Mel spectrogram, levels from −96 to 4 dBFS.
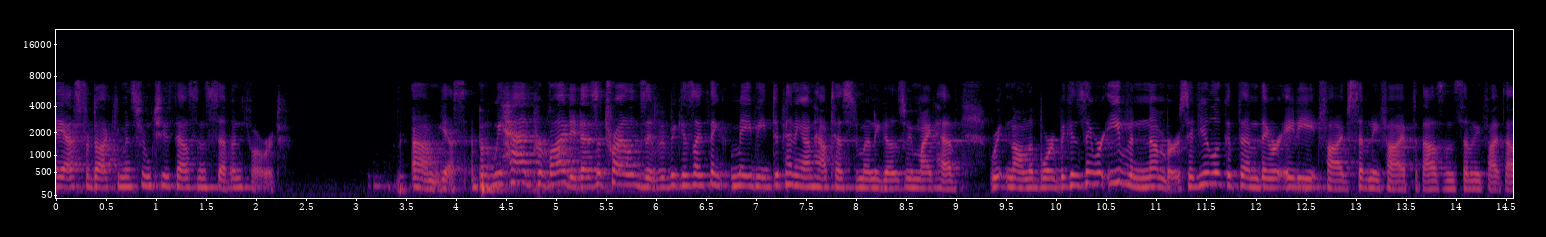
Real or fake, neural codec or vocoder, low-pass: real; none; 7.2 kHz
